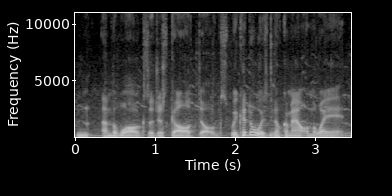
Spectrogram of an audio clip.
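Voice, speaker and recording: A man's voice: deep voice, expressive, fast talker, darkish tone, slight background noise. A man giving casual gameplay commentary as a streamer. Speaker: video game streamer. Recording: game music clearly behind voice. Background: game music.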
